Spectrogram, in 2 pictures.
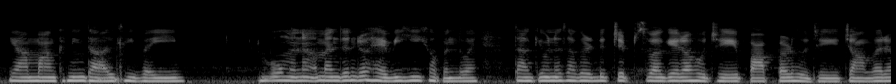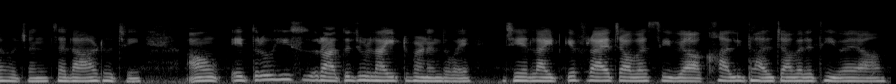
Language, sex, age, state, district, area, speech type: Sindhi, female, 18-30, Gujarat, Surat, urban, spontaneous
